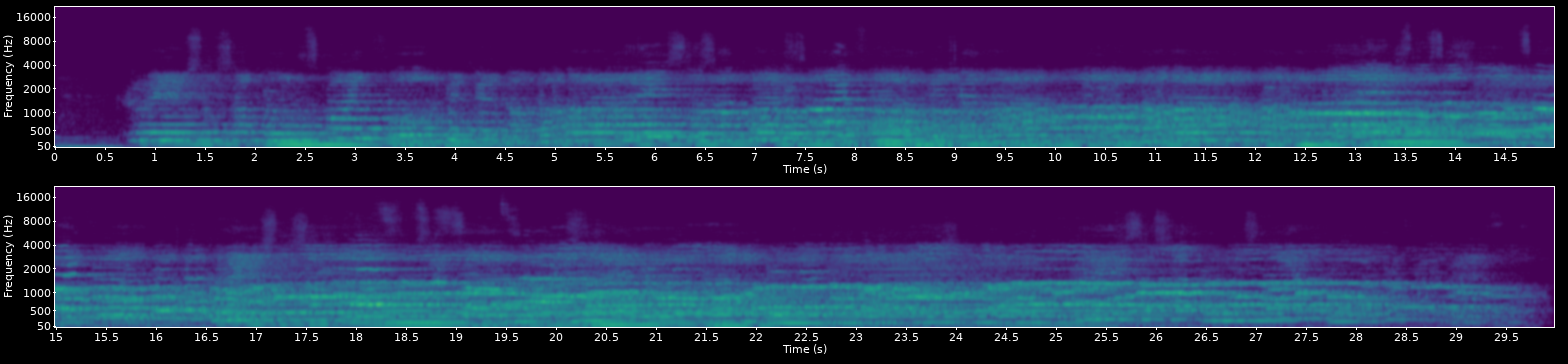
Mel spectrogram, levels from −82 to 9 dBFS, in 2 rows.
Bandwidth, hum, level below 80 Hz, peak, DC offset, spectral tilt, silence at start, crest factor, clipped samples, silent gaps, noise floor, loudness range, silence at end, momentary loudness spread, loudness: 13.5 kHz; none; -56 dBFS; -14 dBFS; under 0.1%; -7 dB/octave; 0 s; 16 dB; under 0.1%; none; -51 dBFS; 5 LU; 0.2 s; 9 LU; -31 LUFS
